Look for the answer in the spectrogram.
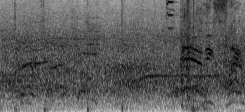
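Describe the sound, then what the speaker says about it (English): Rhythmic basketball bounces under crowd noise and commentary in a basketball video game, building toward a dunk, with a rise in arena noise near the end; voices talk throughout. "And he slams it down"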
